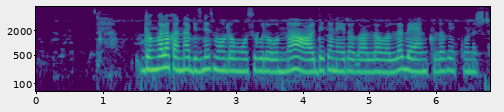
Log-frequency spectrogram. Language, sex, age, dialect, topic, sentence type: Telugu, male, 18-24, Telangana, banking, statement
